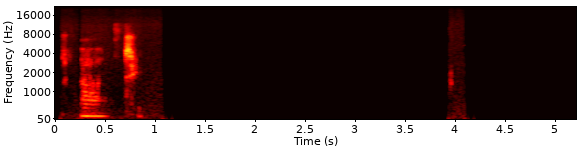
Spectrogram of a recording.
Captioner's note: speaking faintly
